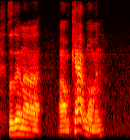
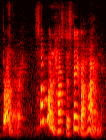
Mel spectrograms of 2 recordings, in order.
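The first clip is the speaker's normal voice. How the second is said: high, put-on masked villain voice; mock villain pronouncement; Bane's voice; 10 semitones higher than usual. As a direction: intone it like a solemn movie villain. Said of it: "Bane's like".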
